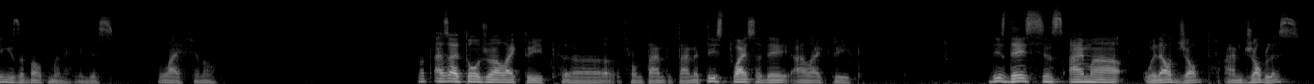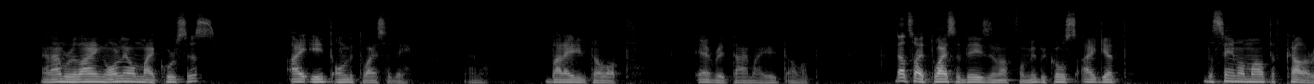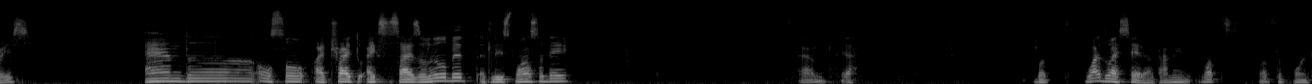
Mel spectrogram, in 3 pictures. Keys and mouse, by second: 3.4 ctrl+z, 5.2-26.8 ctrl+drag, 8.2 ctrl+z, 9.1 ctrl+z, 32.1-39.4 alt+drag.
